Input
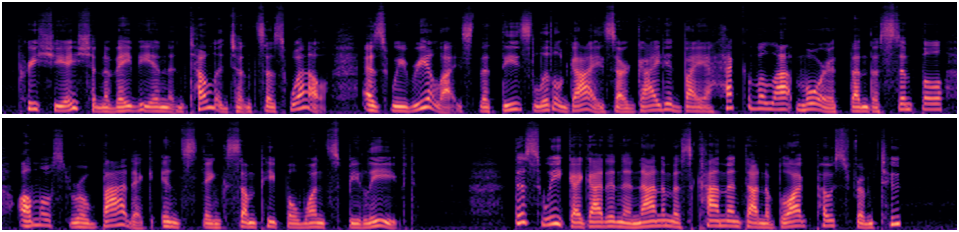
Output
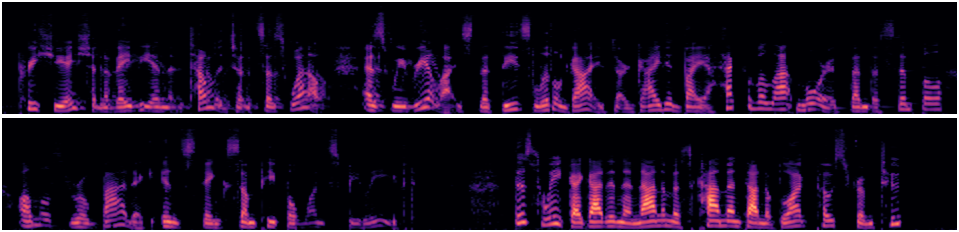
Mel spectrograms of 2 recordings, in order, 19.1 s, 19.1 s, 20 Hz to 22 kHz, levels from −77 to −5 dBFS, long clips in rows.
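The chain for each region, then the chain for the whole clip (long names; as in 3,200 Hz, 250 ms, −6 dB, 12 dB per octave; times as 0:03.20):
0:00.66–0:04.41: high-pass filter 290 Hz 6 dB per octave + single-tap delay 78 ms −9 dB
0:05.88–0:06.45: linear-phase brick-wall low-pass 5,600 Hz + downward compressor 3 to 1, threshold −33 dBFS
0:07.97–0:10.91: high-shelf EQ 2,600 Hz −9 dB + mains-hum notches 60/120/180/240 Hz + tuned comb filter 57 Hz, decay 0.84 s, harmonics odd, mix 30%
0:12.47–0:13.46: downward compressor 20 to 1, threshold −35 dBFS + multiband upward and downward expander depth 70%
0:14.82–0:17.31: low-pass filter 5,900 Hz 24 dB per octave + flat-topped bell 910 Hz +11.5 dB 1.3 octaves
whole clip: notch filter 490 Hz, Q 12; reverb reduction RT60 1 s; thirty-one-band graphic EQ 125 Hz −11 dB, 315 Hz +6 dB, 500 Hz +7 dB, 2,000 Hz +10 dB, 5,000 Hz −8 dB; level −8.5 dB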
